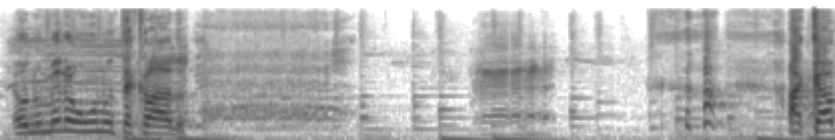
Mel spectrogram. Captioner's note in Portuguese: risos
